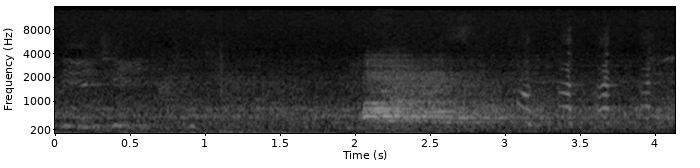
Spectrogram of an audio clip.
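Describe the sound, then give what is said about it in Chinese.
A train approaches with a low, steady rumble that swells into a louder, brighter surge about halfway, then settles back. “火车，火车来了！”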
